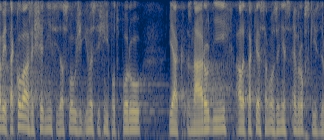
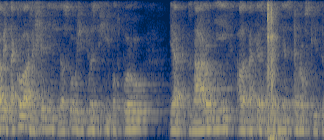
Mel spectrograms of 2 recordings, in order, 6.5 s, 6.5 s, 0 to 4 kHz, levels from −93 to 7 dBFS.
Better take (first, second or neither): first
